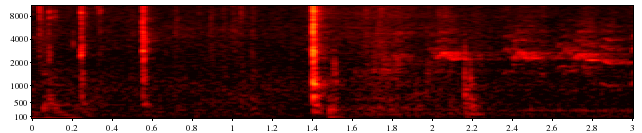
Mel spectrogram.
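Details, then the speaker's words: 2006 Hyosung GT650S carburettor removed after two years stored: sharp irregular clicks, no engine running, as sticky throttle butterflies snap free; pilot jet blocked, old fuel residue on needle. "The throttle butterflies are a bit sticky, You can hear a clicking noise as"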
